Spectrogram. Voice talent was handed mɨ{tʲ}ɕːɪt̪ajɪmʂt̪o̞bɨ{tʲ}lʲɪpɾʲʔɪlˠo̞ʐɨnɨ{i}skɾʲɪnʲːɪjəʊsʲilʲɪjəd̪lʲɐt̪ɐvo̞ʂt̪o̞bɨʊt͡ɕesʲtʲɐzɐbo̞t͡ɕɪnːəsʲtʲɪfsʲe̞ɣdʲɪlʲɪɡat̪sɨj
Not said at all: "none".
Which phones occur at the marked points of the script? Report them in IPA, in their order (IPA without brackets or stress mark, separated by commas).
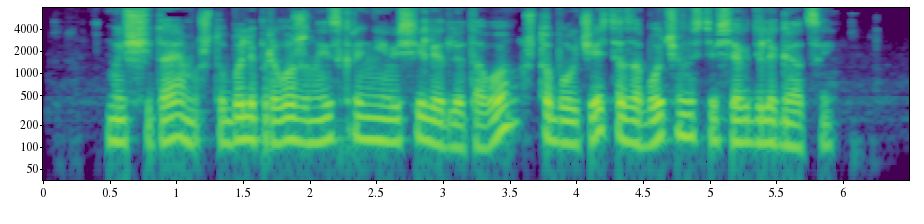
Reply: none, none, i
